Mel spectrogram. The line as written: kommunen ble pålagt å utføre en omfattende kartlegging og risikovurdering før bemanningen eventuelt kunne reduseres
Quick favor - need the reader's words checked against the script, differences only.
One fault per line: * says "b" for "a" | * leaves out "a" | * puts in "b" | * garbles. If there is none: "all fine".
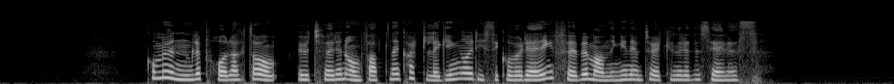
all fine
